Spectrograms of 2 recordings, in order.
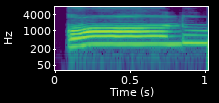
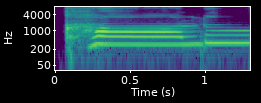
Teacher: membaca qof tapi bersifat hamsnya maksudnya gini ada udara-udaranya tuh keluar ya dihembus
